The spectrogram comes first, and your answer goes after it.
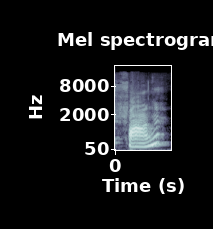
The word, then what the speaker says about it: Fong: and finally tells us her name is Fong Fong Fong which rhymes with thong shout out to her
